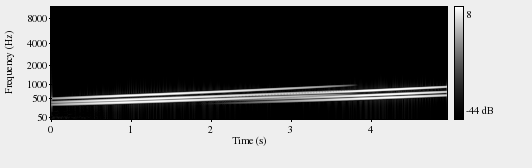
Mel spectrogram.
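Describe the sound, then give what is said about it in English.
An ascending Shepard-style glissando built from overlapping chords that fade in and out, heard as smooth, layered pure tones gliding steadily upward without pause, giving the illusion of an endless rise. “Voila! Shepherd tone. Let's listen to it for just a little bit longer, just for effect.”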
